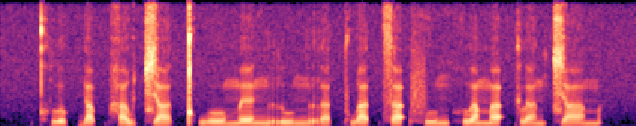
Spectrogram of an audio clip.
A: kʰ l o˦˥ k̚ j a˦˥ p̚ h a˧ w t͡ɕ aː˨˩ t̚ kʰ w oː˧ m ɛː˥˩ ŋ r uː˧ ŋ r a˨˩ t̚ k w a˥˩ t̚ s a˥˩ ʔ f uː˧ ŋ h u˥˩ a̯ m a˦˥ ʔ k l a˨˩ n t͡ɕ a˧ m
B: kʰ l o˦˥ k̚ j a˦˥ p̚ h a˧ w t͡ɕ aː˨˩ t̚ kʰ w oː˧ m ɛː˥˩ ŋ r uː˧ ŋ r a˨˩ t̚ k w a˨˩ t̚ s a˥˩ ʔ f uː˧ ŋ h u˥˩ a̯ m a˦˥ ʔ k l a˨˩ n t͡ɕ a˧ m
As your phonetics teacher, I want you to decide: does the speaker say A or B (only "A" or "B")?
A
